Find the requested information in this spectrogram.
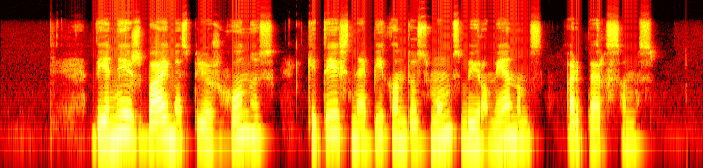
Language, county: Lithuanian, Vilnius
